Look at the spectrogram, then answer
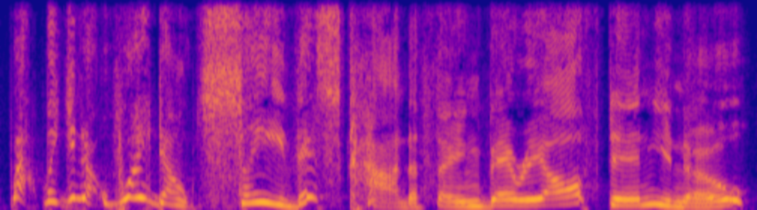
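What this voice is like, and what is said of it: Imitates another person's voice. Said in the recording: “That was a perfect impression”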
